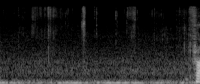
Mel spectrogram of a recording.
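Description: Faint rustling and a few light crackles of leaves being handled on a young canistel tree, over a steady low rumble.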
